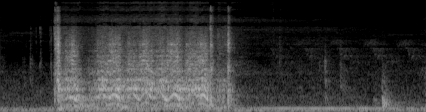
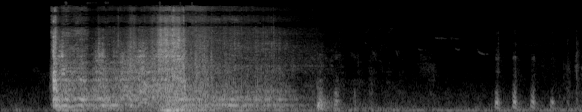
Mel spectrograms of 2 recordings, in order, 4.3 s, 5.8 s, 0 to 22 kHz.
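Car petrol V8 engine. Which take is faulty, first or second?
second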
